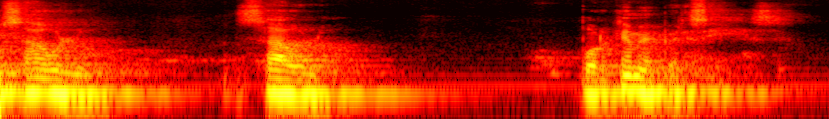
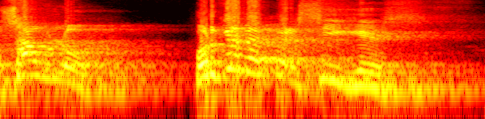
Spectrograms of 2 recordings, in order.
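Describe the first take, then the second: First: Low, soft, measured questioning; gently questioning. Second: Authoritarian. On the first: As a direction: question him quietly, leaving space between phrases. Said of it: "le estaba cuestionando". (cuestionando en voz baja y grave) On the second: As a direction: call him out sternly, like an authority. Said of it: "Más que sonar como autoritario". (tono autoritario, voz alzada) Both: Shown as a demonstration.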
